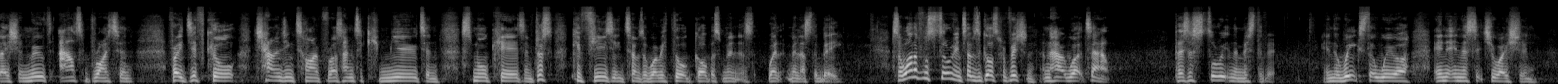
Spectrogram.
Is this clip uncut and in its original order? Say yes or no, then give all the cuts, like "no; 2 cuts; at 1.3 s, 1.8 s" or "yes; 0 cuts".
yes; 0 cuts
